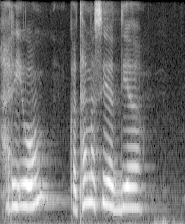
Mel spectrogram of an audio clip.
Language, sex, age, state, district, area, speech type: Sanskrit, female, 18-30, Karnataka, Bagalkot, rural, read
